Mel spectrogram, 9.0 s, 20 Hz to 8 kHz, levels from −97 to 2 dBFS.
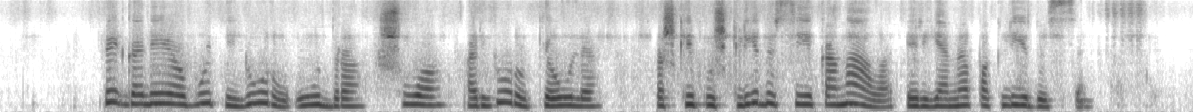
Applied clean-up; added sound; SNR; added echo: neural separator model SepFormer DNS4.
